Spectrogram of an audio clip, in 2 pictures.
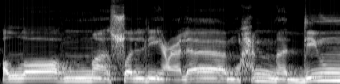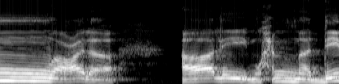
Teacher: یا محمد آگے دال کے ساتھ واو کو ملا دینا ہے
